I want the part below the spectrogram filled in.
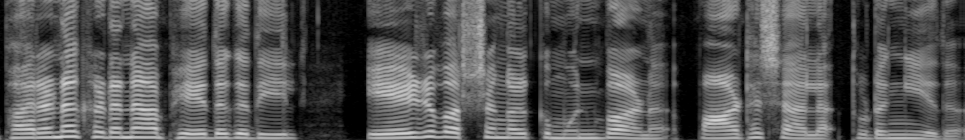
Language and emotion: Malayalam, neutral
